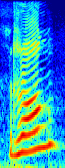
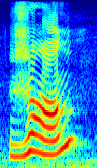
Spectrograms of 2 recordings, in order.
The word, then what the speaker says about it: wrong: Okay, उसी तरह रॉन्ग, यहाँ पर भी W का प्रोनाउंसिएशन हम लोग नहीं करेंगे।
